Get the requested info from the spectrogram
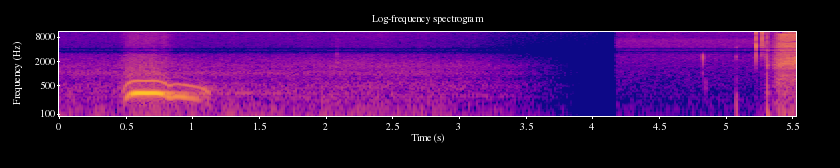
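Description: A Eurasian Eagle-Owl gives one deep, booming hoot, swelling briefly then fading, followed by silence and a few faint clicks near the end.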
